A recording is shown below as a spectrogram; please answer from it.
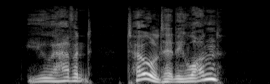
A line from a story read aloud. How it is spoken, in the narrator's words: croaked hoarsely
